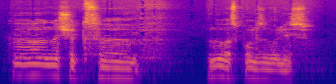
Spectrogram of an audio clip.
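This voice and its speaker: A man's fairly low-pitched voice. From Russia. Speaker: relocated expat. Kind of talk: interview.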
